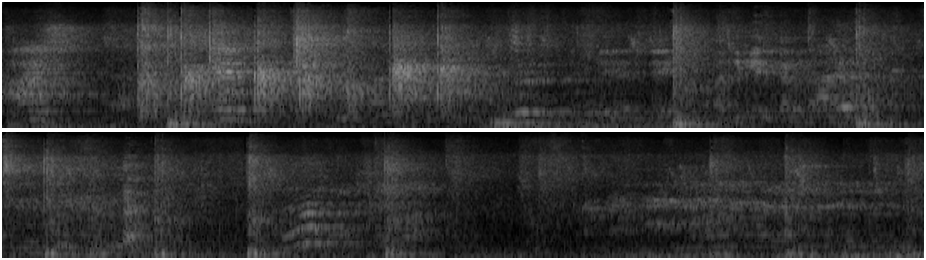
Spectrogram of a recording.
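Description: A basketball bounces on a hard court.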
